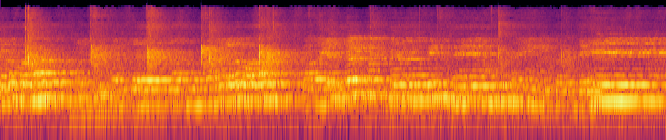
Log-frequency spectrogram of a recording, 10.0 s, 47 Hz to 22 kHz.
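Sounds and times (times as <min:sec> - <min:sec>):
man singing unaccompanied: 0:00.0 - 0:10.0.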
